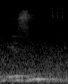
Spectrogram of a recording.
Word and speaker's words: ism: is ISM uh ISM it is ISM the S is short is not uh i z h u m so uh should pronounce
